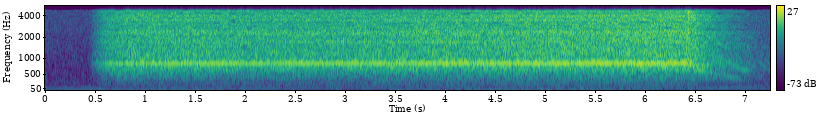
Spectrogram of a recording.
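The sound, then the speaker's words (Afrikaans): A hair dryer switches on at 5 in the morning about a metre from a listener's head, running with a steady, loud whirring roar and a constant whine for about six seconds, then cuts off and winds down. No voices. “Eksperiment B, hier is 'n geluid wat ek gewoonlik mee wakker word, 5 die oggend, so meter van my kop af, en is die bekende ou haardroër.”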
